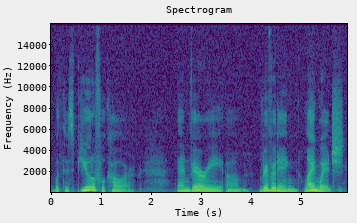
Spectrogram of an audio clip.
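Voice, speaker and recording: Mellow-voiced woman radio host. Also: on the low side. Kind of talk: radio interview. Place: radio studio.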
